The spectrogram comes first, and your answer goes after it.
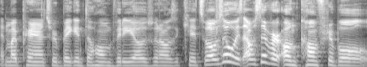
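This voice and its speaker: A woman with a New York accent speaks at a very fast pace and a fairly low pitch. The recording is very clean, with a silent background. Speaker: comedian. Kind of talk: casual chat.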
